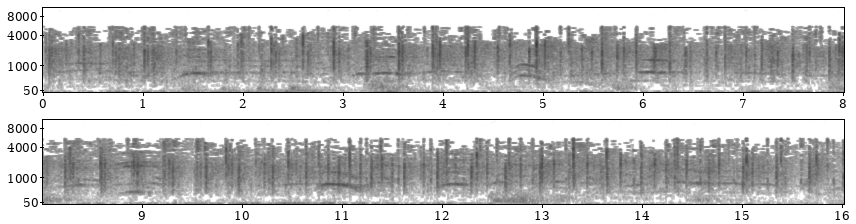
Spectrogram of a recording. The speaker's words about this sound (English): Come on, clap your hands and rejoice in God right now.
